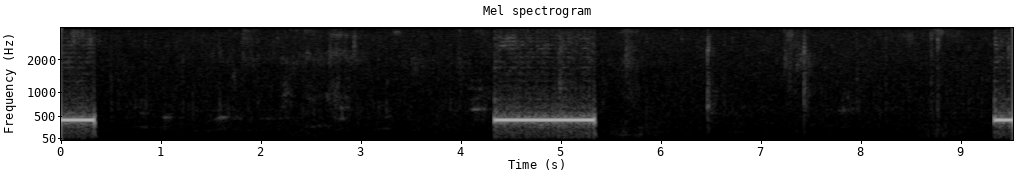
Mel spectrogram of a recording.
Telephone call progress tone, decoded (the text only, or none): ringback tone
